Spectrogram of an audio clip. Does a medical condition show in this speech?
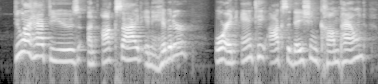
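No.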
